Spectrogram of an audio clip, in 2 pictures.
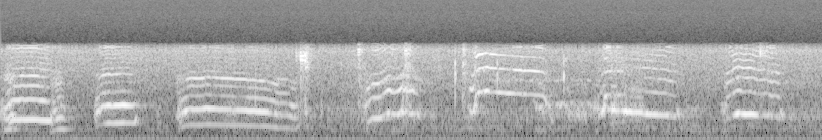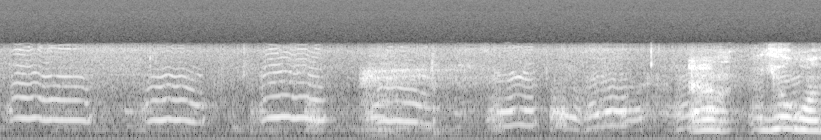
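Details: Twelve-day-old Irish Red and White Setter puppies give thin, high, arching whines, each rising then falling, repeated roughly twice a second and growing louder and more overlapping toward the end; a person's voice is briefly heard.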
